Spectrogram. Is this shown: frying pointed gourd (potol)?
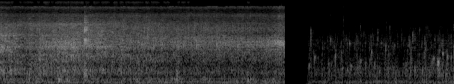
yes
